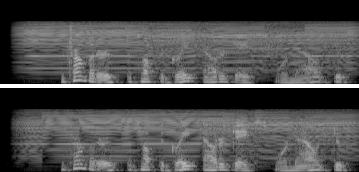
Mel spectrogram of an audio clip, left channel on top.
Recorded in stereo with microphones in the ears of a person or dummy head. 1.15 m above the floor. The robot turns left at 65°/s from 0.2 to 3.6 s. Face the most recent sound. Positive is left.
turn(degrees=-140)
